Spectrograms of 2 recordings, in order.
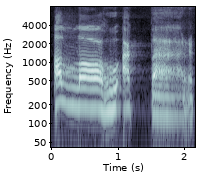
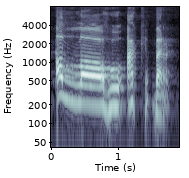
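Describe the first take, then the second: First: The final syllable 'bar' is drawn out long. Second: The final syllable 'bar' is kept short. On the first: The speaker calls it wrong. "Ada lagi yang bar didawakne. ... Ku ya salah" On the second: The speaker calls it right.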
